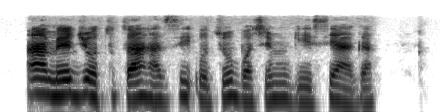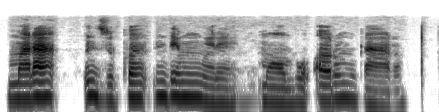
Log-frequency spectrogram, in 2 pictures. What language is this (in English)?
Igbo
